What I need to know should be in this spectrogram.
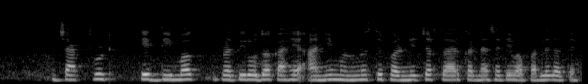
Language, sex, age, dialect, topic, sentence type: Marathi, female, 31-35, Varhadi, agriculture, statement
